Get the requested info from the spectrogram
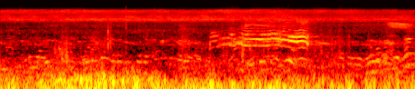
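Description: Faint voices of people talking over a steady low rumble. About three seconds in comes one drawn-out, high-pitched call lasting about a second and a half.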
